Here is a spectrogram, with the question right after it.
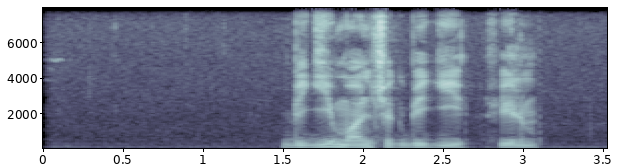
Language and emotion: Russian, neutral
